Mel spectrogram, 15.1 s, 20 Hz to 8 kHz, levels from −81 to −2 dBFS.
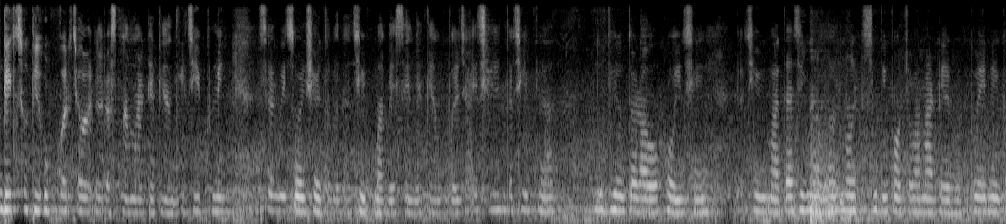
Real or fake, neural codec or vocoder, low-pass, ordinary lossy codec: fake; codec, 16 kHz in and 24 kHz out, 1.1 kbps, FireRedTTS-2 codec; 7.2 kHz; none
